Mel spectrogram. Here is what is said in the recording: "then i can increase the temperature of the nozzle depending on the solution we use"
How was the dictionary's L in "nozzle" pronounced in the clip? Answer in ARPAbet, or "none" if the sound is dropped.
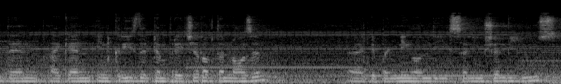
N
